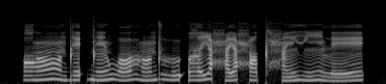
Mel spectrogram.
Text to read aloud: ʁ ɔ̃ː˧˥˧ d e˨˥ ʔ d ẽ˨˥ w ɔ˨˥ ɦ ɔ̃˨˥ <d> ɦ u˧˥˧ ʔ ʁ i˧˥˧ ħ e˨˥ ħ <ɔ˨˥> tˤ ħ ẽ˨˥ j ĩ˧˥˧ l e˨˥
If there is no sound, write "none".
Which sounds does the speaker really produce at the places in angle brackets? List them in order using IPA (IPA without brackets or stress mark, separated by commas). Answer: d, ɔ˨˥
